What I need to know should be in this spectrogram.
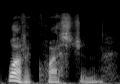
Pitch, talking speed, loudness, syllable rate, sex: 115 Hz, 150 wpm, -22 LUFS, 4.5 syllables/s, male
